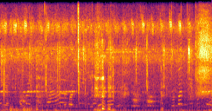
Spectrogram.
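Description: Mouth noises of someone eating raw honeycomb: chewing, wet lip smacks and clicks, with faint voices in the background.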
